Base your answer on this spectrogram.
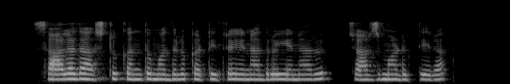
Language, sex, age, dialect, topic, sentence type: Kannada, female, 51-55, Central, banking, question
